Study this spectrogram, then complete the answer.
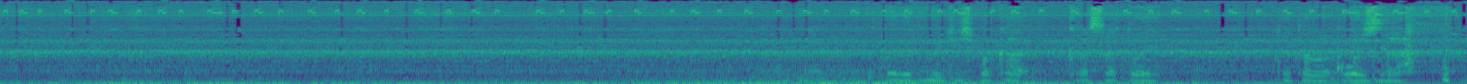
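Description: A car engine rumbles as the car rolls slowly.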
